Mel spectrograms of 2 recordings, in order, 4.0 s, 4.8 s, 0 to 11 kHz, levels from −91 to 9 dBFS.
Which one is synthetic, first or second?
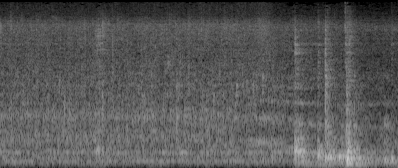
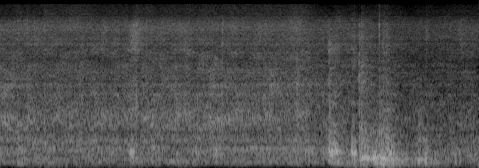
second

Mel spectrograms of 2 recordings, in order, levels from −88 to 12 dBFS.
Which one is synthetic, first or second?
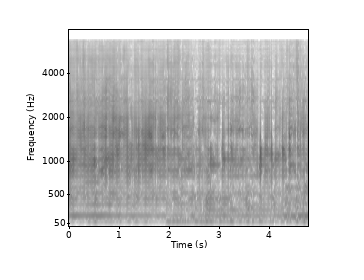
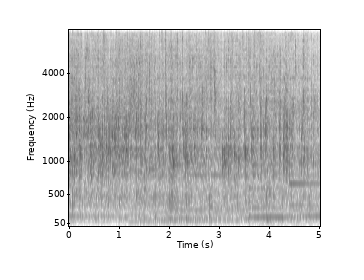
first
